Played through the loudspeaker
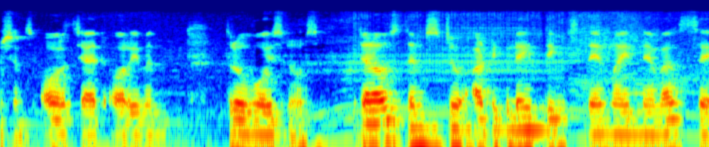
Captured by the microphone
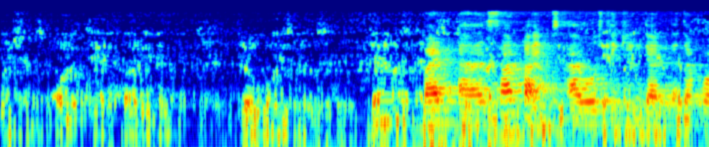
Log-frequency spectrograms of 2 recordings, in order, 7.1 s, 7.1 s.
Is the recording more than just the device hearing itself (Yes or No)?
Yes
